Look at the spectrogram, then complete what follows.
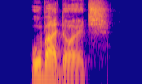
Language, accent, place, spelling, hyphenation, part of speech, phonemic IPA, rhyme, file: German, Germany, Berlin, oberdeutsch, ober‧deutsch, adjective, /ˈoːbɐˌdɔɪ̯t͡ʃ/, -ɔɪ̯t͡ʃ, De-oberdeutsch.ogg
- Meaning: Upper German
